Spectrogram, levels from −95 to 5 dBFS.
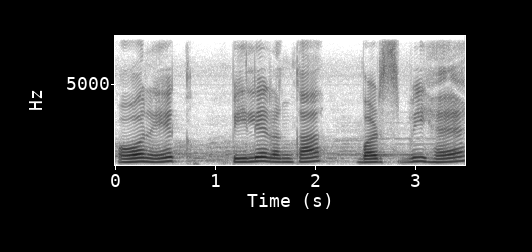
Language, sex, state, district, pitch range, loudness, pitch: Hindi, female, Uttar Pradesh, Saharanpur, 215-240 Hz, -17 LUFS, 220 Hz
